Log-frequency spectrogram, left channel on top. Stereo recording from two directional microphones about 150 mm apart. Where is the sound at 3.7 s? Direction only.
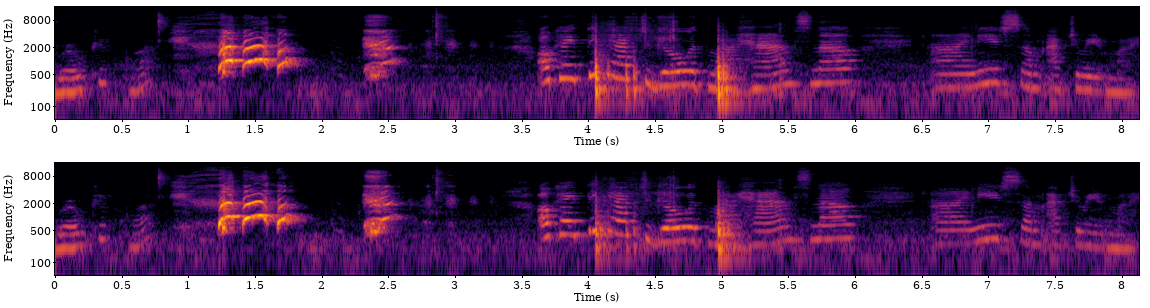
30° left (ahead or behind).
